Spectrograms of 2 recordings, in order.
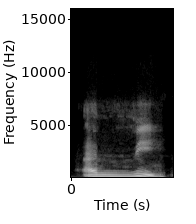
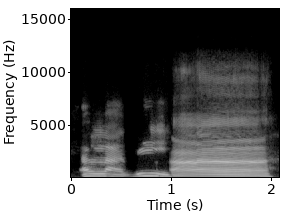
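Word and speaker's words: الذي: Ma'ut tohur adalah, terus bacanya apa ini? Nah ini tadi ini. Azzi. Apa? Azzi. Ini loh. Isim mausul ini. Alladzi.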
